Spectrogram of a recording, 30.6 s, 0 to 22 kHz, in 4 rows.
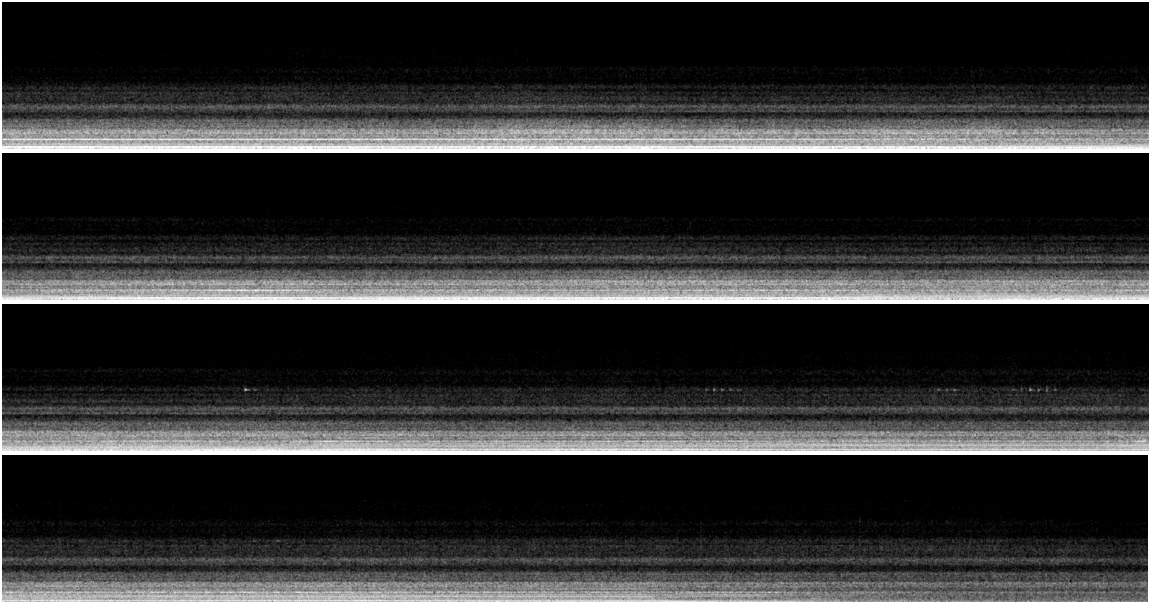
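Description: Suzuki 40 hp outboard motor running steadily at cruising speed, pushing a jon boat along, with a steady hum and water noise under it. Its pitch shifts slightly about halfway through. About two seconds before the end the motor is throttled back: the pitch falls and the sound drops away.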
